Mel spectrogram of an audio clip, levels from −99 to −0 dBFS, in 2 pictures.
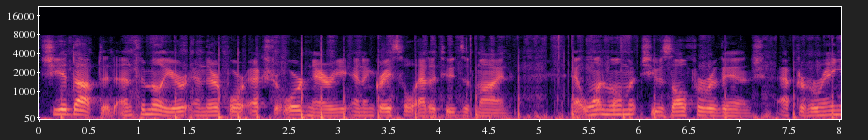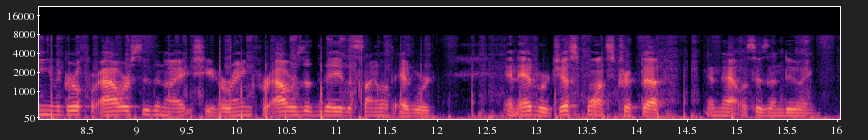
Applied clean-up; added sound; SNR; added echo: none; Writing; 9 dB; none.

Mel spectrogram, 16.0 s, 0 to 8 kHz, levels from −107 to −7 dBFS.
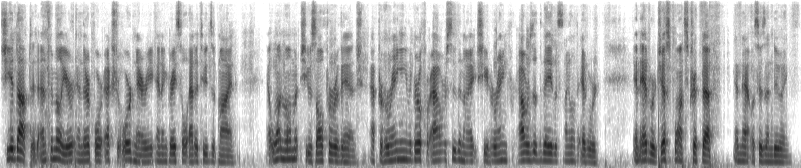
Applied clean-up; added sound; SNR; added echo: neural mask model DeepFilterNet 3.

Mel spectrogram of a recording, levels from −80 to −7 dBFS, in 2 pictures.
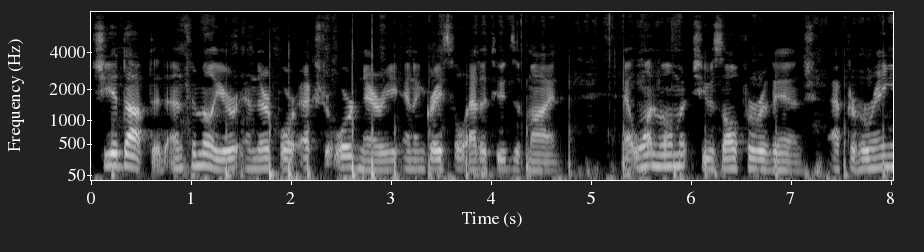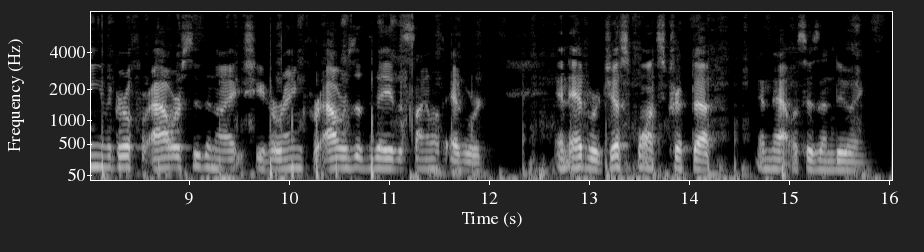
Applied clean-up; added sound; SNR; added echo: classical method log-MMSE.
